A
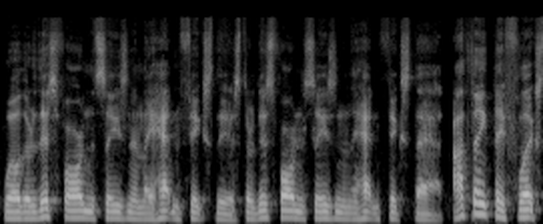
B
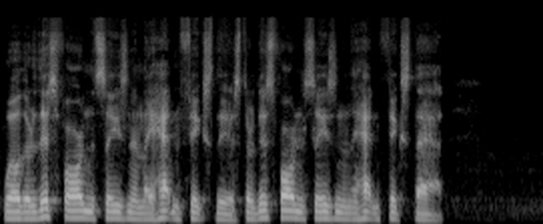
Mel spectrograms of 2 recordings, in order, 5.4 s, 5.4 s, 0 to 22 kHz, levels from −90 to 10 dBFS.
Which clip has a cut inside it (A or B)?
A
